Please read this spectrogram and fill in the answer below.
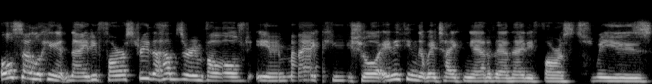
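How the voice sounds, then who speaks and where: In a quiet background, a woman with an Australian accent talks at a fairly quick pace with ordinary pitch variation. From Western Australia. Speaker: forestry industry representative. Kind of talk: webinar presentation. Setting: video call. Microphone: video call.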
